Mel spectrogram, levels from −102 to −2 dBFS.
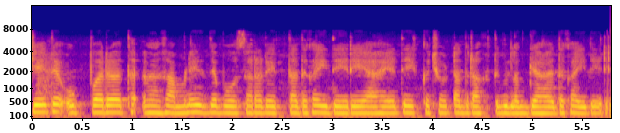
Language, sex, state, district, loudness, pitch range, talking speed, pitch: Punjabi, female, Punjab, Fazilka, -16 LUFS, 175-185 Hz, 250 wpm, 180 Hz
